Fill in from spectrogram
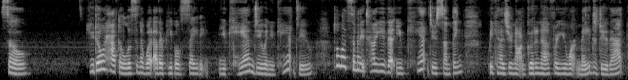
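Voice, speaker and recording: With a mid-range voice and a dark tone, a woman performs an expressive read-aloud of a picture book for children. Along the way she makes chatty asides, giving simple encouraging explanations and checking questions.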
